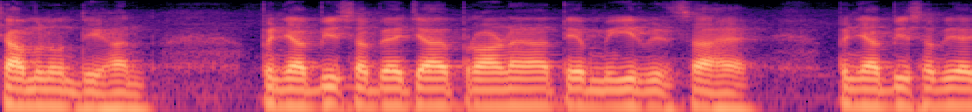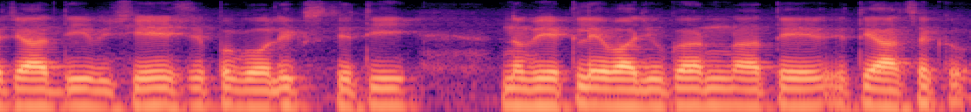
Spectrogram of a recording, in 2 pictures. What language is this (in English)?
Punjabi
